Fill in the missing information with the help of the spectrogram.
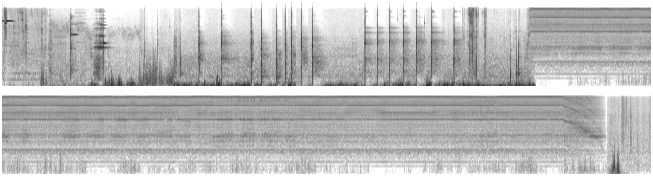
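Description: Irregular scraping and knocking for about the first ten seconds, then a belt grinder starts running steadily with a constant high whine, the ash axe handle pressed against the sanding belt in short passes, and the belt winds down near the end.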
